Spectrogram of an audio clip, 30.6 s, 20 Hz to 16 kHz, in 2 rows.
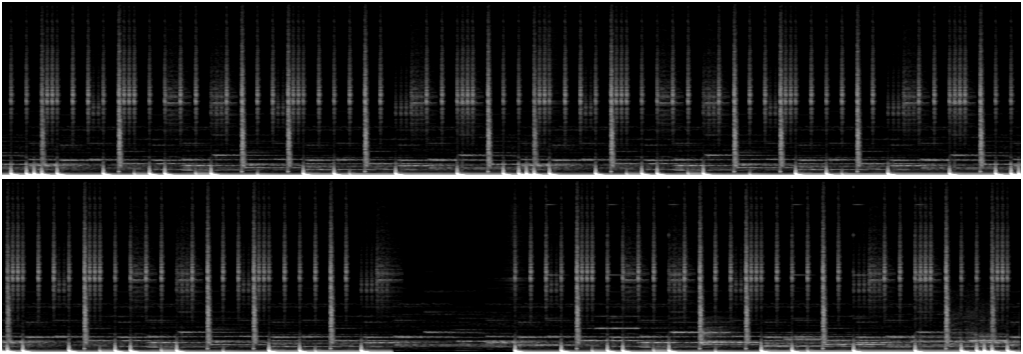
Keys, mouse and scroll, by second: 0.0 Return, 0.3 Up, 2.1 Up, 3.8 ctrl+t, 5.5 Return, 6.0 Up, 6.6 Left, 10.3 ctrl+t, 14.2 Return, 14.7 Left, 14.9 Left, 15.1 Left, 17.9 ctrl+click, 22.9-23.6 typing, 24.7 double click.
